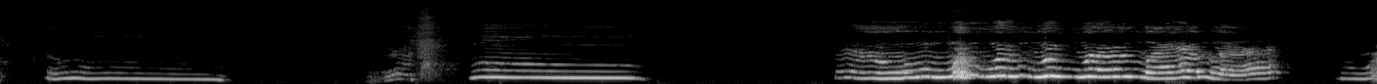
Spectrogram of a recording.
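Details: Domestic dog howling in separate bursts: a short level howl, a brief yip, a held even tone, then a longer quavering, wobbling howl, with silent gaps between.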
